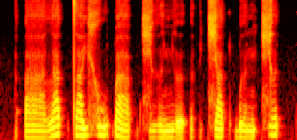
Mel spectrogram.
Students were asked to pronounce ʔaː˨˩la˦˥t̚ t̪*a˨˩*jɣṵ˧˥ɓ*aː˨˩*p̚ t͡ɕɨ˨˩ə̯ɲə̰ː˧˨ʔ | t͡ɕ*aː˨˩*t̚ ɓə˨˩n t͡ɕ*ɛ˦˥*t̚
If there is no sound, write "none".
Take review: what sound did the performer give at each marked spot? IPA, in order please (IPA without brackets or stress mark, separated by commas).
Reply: a˨˦, aː˨˩, a˨˩, ə˦˥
